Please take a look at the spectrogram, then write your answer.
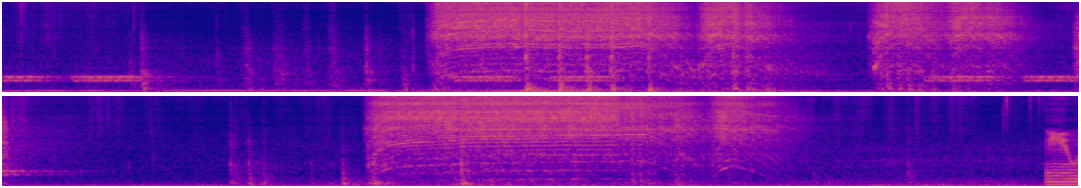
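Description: A power driver backs out screws from the side of a Honda Accord rear bumper: three loud, close whirring bursts of a few seconds each, separated by quieter gaps, with no talk.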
